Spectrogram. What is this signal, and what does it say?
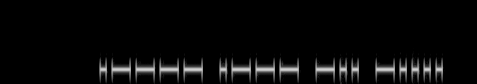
Morse code, heard as a keyed tone, about 20 wpm, 700 Hz. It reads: 1JD6
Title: Four Challenging Letter-Number Combinations 20wpm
